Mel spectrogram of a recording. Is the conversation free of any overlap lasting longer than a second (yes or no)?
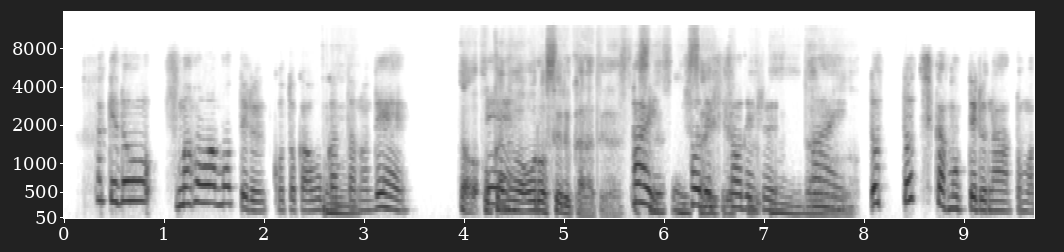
no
